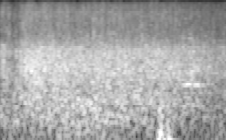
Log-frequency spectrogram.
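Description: A group claps together in a dense, steady round of applause that keeps an even loudness for about three seconds, with no voices standing out above the crackling patter.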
